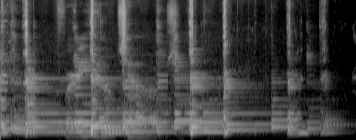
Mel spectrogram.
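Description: Acoustic guitar strumming chords at a steady pace, fading out toward the end as the song finishes.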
